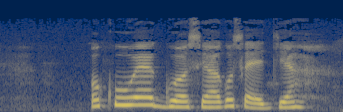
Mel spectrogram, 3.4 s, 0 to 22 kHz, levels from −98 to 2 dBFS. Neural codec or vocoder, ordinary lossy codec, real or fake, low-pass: none; MP3, 48 kbps; real; 19.8 kHz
